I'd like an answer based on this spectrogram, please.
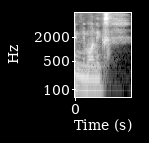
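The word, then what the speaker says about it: mnemonics: ये निमोनिक्स है, ये M साइलेंट होता है, शुरू में नहीं बोला जाता, तो N से आप इसको बोलेंगे निमोनिक्स। 0 और 1 यूज करती है और बाइनरी डिजिट्स को यूज करती है।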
